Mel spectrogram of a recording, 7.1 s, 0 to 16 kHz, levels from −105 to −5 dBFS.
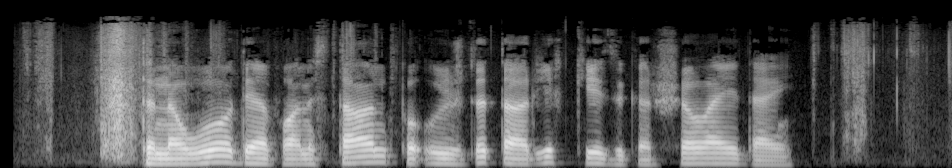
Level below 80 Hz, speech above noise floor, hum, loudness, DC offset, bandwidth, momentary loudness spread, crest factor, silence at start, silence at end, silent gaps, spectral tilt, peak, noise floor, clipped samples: -60 dBFS; 32 dB; none; -23 LUFS; under 0.1%; 11 kHz; 15 LU; 20 dB; 0.3 s; 0.65 s; none; -5 dB/octave; -2 dBFS; -54 dBFS; under 0.1%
